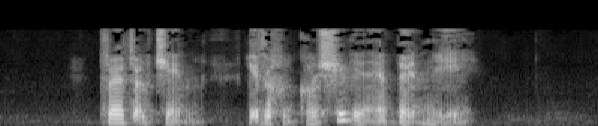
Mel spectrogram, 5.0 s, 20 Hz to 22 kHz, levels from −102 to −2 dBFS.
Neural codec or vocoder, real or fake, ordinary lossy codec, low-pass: autoencoder, 22.05 kHz, a latent of 192 numbers a frame, VITS, trained on one speaker; fake; MP3, 32 kbps; 9.9 kHz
